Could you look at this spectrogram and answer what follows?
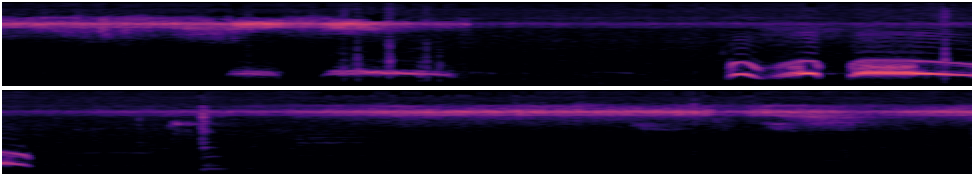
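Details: Spotted dove at a decoy trapping spot in Phrae, Thailand: a few soft coos, then a loud hollow coo phrase with a slightly rising start and falling end, with a shrill insect hum behind.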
